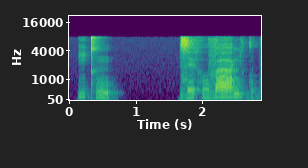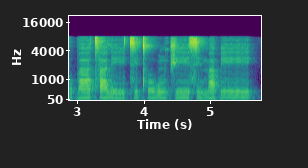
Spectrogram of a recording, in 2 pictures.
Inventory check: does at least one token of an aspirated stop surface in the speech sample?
yes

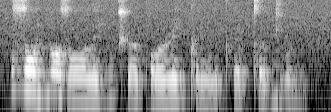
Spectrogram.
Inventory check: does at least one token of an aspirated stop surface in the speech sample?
yes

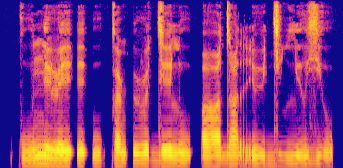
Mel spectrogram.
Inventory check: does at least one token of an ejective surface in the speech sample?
no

